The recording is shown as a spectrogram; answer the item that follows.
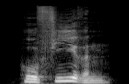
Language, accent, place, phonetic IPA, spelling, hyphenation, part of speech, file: German, Germany, Berlin, [hoˈfiːʁən], hofieren, ho‧fie‧ren, verb, De-hofieren.ogg
- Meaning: to court, to pay court to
